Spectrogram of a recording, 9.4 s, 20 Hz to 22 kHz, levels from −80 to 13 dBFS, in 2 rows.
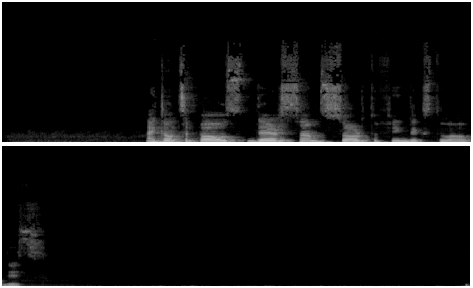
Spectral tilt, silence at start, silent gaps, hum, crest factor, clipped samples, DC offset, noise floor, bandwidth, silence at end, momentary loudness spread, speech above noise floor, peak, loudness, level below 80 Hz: -6 dB/octave; 1.45 s; none; none; 20 dB; under 0.1%; under 0.1%; -77 dBFS; 15 kHz; 4.35 s; 12 LU; 55 dB; -6 dBFS; -23 LUFS; -58 dBFS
